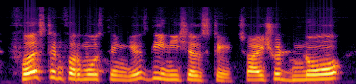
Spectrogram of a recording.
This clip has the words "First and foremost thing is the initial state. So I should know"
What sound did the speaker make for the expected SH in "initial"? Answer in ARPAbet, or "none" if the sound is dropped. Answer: SH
